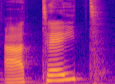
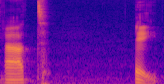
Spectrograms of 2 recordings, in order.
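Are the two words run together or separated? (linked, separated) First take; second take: linked; separated. First: The t sound runs into the next word. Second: The two words are said separately. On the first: The speaker calls it right. "and then at eight" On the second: The speaker calls it wrong. "instead of saying at eight"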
